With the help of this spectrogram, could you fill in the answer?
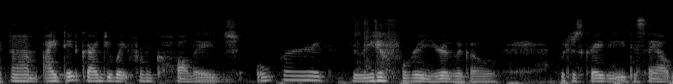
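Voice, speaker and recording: At a fairly slow pace, a woman speaks with a very deep, low pitch and a dark, mellow tone. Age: 20s. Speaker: vlogger. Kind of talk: casual chat. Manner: casual, with many fillers.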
